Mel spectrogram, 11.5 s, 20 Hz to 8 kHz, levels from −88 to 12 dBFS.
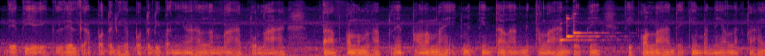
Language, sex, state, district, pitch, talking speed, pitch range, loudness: Maithili, male, Bihar, Supaul, 75 Hz, 140 wpm, 70-80 Hz, -29 LUFS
